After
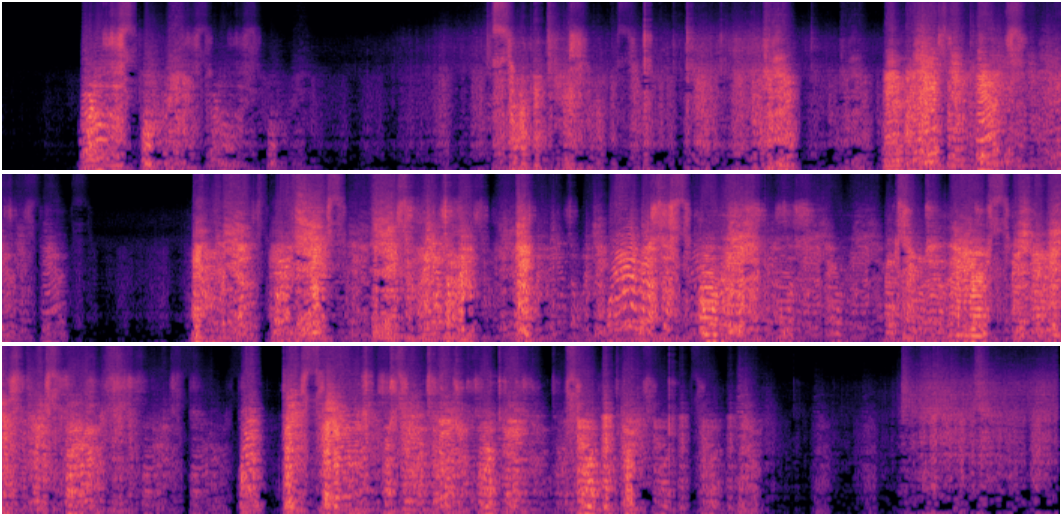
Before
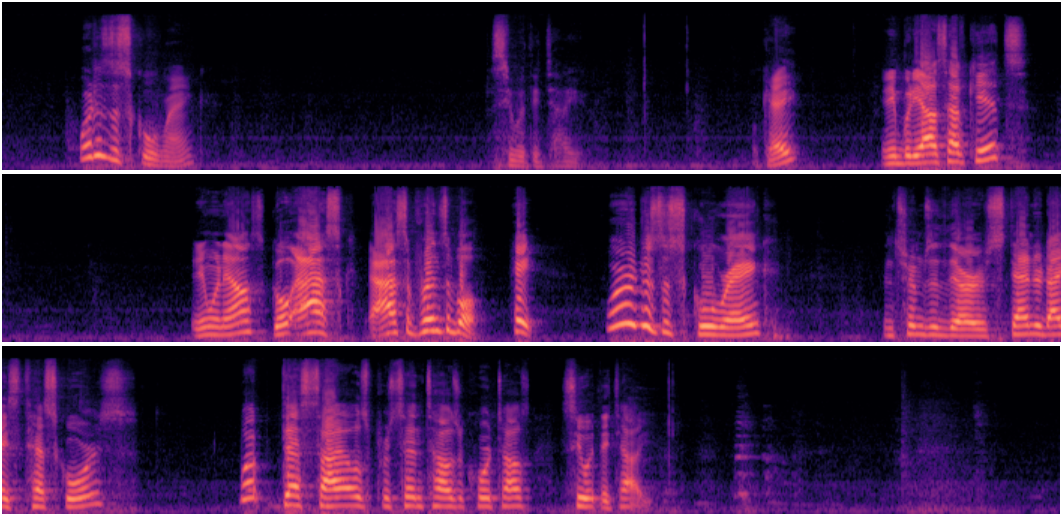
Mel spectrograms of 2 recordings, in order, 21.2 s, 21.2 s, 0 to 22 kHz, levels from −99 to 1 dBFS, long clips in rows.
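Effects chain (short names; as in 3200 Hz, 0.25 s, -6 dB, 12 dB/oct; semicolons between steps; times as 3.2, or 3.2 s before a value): recorder AGC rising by 11 dB/s; speaker cabinet 200–8600 Hz, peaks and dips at 670 Hz -9 dB, 3000 Hz +9 dB, 5300 Hz -9 dB; sample leveller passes 2; in parallel at -9 dB: hard clip -26.5 dBFS, distortion -5 dB; on the sum: tapped delay 0.508/0.831 s -14.5/-16 dB; on a send at -1 dB: reverb, pre-delay 3 ms; on the sum: spectral gate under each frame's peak -20 dB weak; mismatched tape noise reduction decoder only; gain +6 dB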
